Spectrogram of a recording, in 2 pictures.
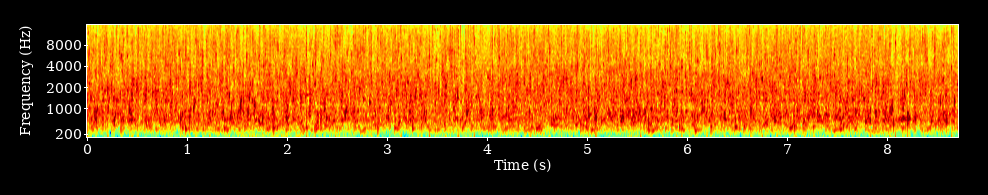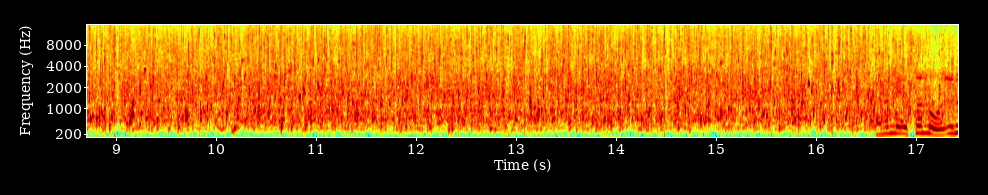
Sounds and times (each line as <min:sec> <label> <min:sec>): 0:00.0 Bubble of a small stream or brook 0:17.4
